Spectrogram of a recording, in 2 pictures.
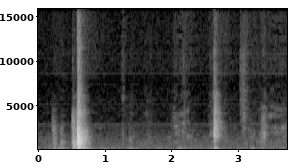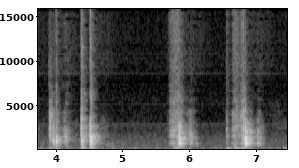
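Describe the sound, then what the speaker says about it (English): Knife on a cutting board chopping an onion finely, with six or so separate thuds spaced unevenly across a quiet kitchen. "I'm going to cut the onion pretty finely because I want to be able to eat some of this tonight."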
